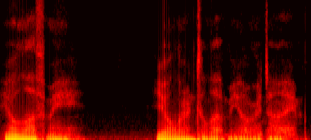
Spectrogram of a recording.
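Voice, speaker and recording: A man playing an obsessive, lovesick kidnapper boyfriend in an ASMR roleplay, coaxing tenderly and possessively in a breathy, husky whisper. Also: warm tone, no echo, highs cut off, close to an everyday voice. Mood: soothing, possessive. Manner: slow, coaxing, cooing with pet names.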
